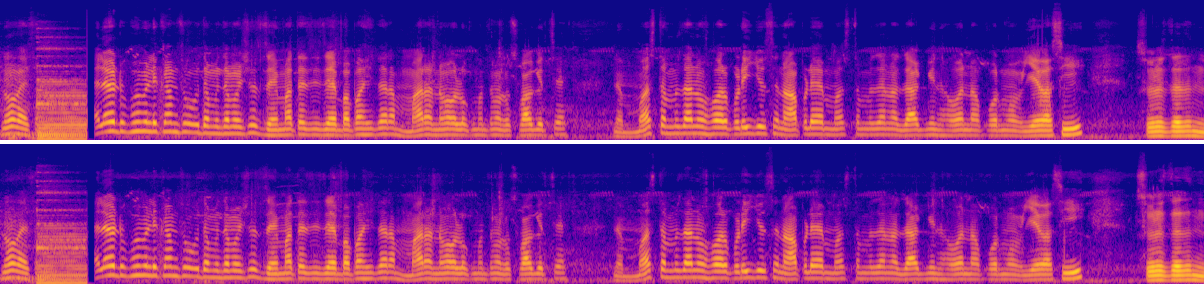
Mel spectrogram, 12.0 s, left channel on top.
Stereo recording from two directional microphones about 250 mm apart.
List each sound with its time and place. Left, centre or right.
0.0 s speech: centre
10.2 s speech: left
11.4 s speech: centre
